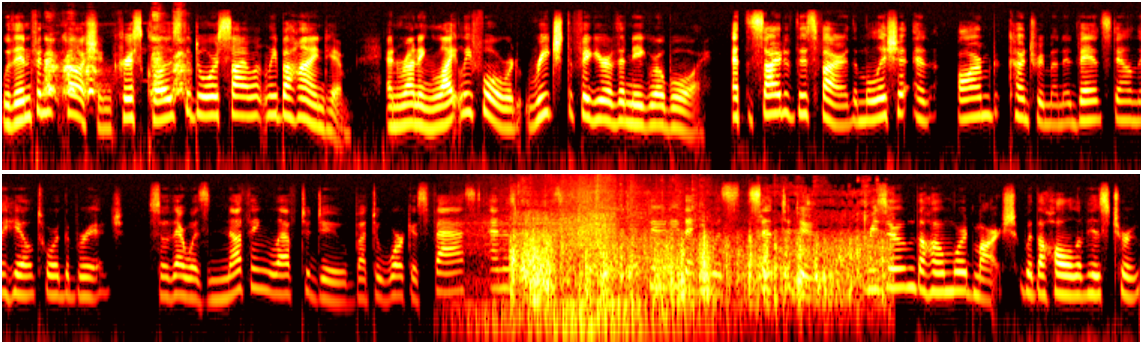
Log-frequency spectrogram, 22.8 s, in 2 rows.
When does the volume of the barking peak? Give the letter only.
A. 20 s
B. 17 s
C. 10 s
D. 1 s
D.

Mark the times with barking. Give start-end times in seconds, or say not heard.
0.4-1.9.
